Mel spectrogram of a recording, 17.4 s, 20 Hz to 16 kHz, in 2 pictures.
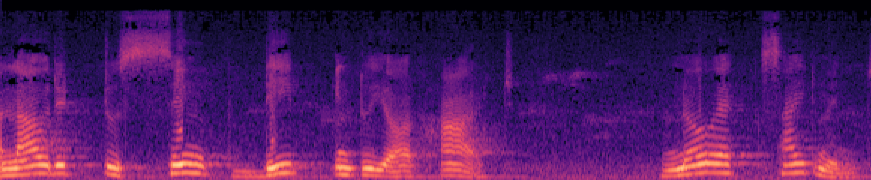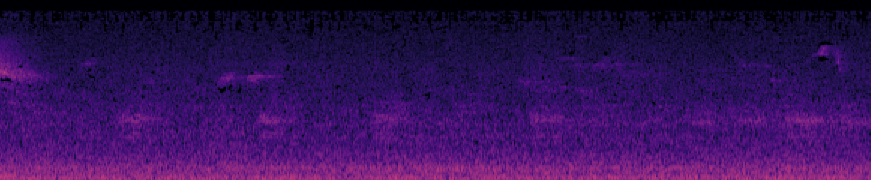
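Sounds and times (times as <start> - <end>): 
speech: 0.0 - 4.9, 6.6 - 8.7
steady hiss of wind: 0.0 - 17.4
outdoor birds calling with harsh caw-like notes: 2.7 - 7.2, 8.7 - 17.4.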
